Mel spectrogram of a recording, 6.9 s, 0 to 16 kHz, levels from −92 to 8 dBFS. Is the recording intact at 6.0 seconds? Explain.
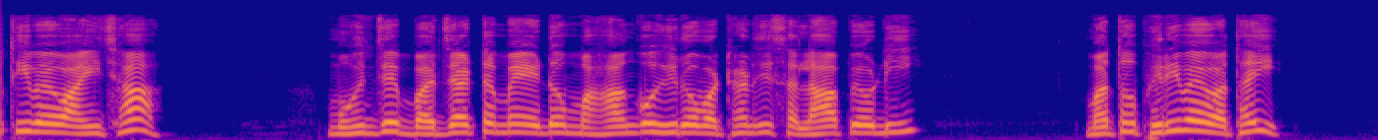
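Yes, at 6.0 seconds the speech plays through intact, with no dropout, click, distortion or other fault to be heard at that moment.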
